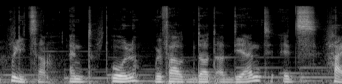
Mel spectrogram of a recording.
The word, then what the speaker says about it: ulica: In Poland you will often see the abbreviation ul with dot at the end, but we always pronounce it in full form ulica, and ul without dot at the end it's hive.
